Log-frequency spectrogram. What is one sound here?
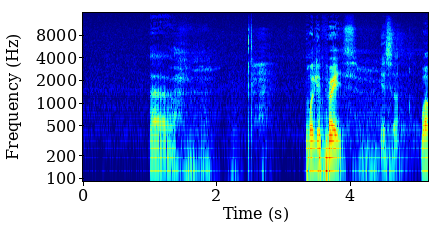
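A man speaks with animation through a microphone in a large echoing hall.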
